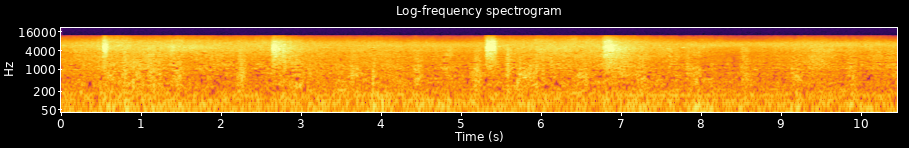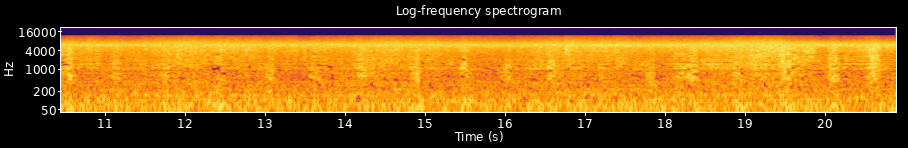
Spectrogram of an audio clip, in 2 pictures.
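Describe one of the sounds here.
A rail cart rumbles steadily along its track.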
